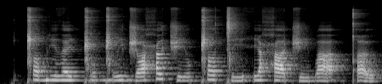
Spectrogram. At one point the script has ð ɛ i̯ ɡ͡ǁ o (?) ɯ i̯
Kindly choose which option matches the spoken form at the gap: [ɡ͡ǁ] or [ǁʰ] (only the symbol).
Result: ɡ͡ǁ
